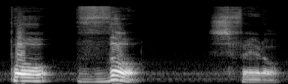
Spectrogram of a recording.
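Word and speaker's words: ποδόσφαιρο: The emphasis on this omicron, so it's at the second syllable. So let's try. It's a long word, I know. Po dho sfero, po dho sfero, po dho sfero, which means football.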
